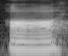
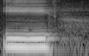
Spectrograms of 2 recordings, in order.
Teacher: my mouth is open when I say A and it's not as open when I say e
